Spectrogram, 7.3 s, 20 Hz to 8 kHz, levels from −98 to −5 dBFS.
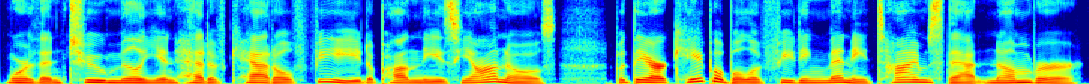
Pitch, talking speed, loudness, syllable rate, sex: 180 Hz, 175 wpm, -17 LUFS, 4.9 syllables/s, female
